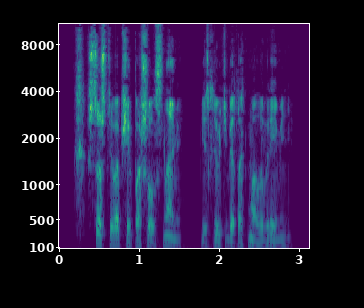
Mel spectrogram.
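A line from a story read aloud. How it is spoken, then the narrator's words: Sharp question. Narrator (Russian): резко спрашивает Иджи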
